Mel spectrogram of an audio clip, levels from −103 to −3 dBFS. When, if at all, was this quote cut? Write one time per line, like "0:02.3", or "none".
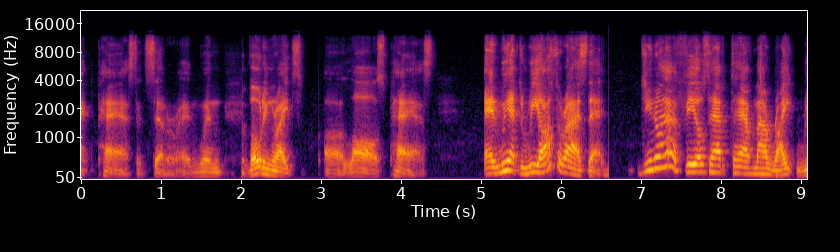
0:02.1
0:03.0
0:06.5
0:08.1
